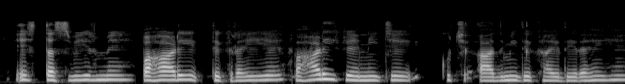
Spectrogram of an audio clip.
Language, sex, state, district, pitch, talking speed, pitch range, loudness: Hindi, female, Maharashtra, Dhule, 200 Hz, 155 wpm, 190-210 Hz, -20 LUFS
